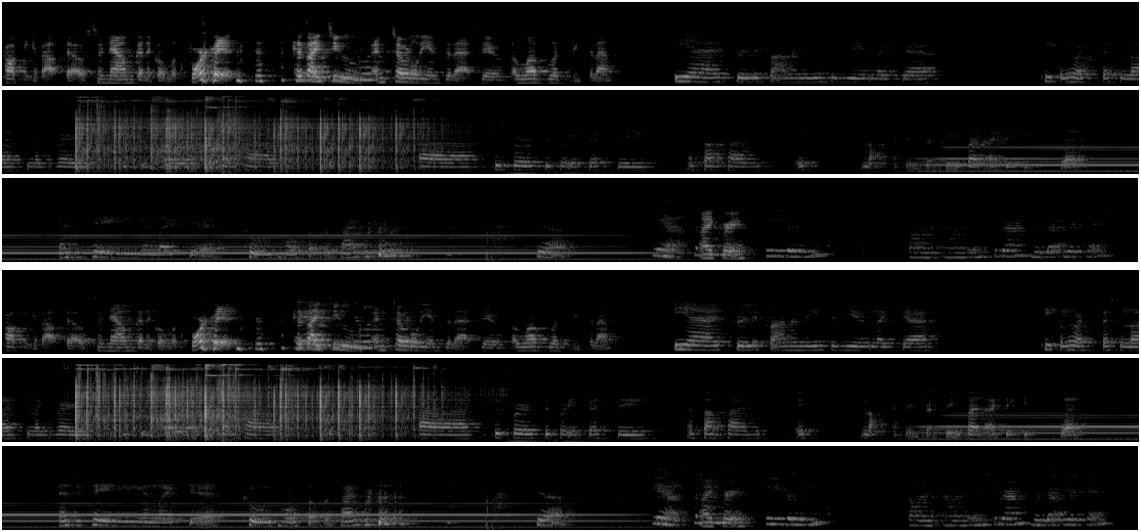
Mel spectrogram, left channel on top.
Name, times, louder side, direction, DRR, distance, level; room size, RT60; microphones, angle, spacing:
voice 1, 0.0-2.6 2.9-5.6 5.9-6.1 29.7-30.2, left 4 dB, 60° left, 6 dB, 1.8 m, -37 dB
voice 2, 2.9-3.9 6.7-9.3 10.4-14.2 14.6-14.8 15.5-17.8 18.2-19.0 19.3-19.5 20.0-22.2 23.3-26.9 27.2-27.3 27.6-28.5, right 2 dB, 85° right, 5 dB, 2.6 m, -46 dB
Coin (dropping), 12.0-15.9, right 6 dB, 35° right, 2.3 m, -35 dB
Wind instrument woodwind instrument, 20.4-29.7, right 2 dB, ahead, 7.9 m, -48 dB
voice 3, 29.2-30.0 30.4-31.0 31.8-33.8, right 3 dB, 70° right, 0 dB, 6.1 m, -47 dB
21.0 x 20.0 x 2.2 m, 0.32 s
head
